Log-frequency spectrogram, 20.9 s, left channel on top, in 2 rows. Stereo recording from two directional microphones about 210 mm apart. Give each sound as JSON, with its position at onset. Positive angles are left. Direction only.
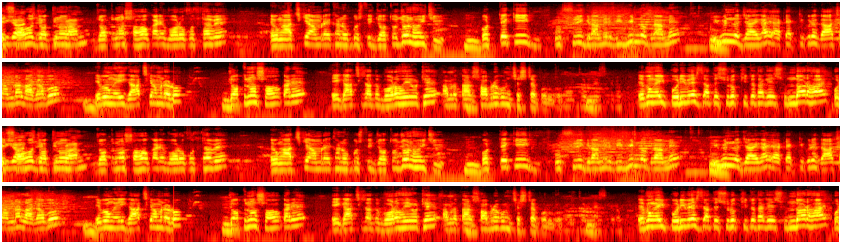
{"t": 0.3, "sound": "a man's voice", "side_deg": 5}
{"t": 1.2, "sound": "a man's voice", "side_deg": -5}
{"t": 3.3, "sound": "speech", "side_deg": 10}
{"t": 6.0, "sound": "a man's voice", "side_deg": 45}
{"t": 11.6, "sound": "speech", "side_deg": 30}
{"t": 18.3, "sound": "speech", "side_deg": 10}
